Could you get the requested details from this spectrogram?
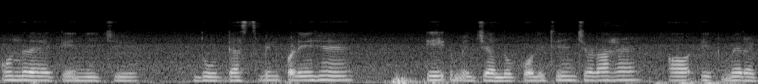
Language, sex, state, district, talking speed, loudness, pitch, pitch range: Hindi, female, Punjab, Kapurthala, 140 wpm, -18 LUFS, 185 Hz, 175-195 Hz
